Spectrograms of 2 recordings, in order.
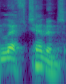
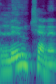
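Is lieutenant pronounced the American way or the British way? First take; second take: British; American. First: The first syllable sounds like 'left'. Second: The first syllable does not sound like 'left'. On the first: "British say lieutenant" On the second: "the Americans used to say uh"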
